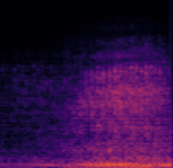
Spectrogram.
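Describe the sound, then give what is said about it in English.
Pickup trucks loaded with freshly cut firewood growl low and steady, then swell louder as they rev and labor up a steep road in a small mountain town in Veracruz, Mexico; a continuous rumble with no voices. “Pickup trucks loaded with freshly cut firewood gunned up the steep road”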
